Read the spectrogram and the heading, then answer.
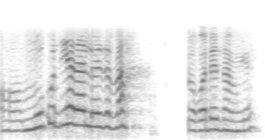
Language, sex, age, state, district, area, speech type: Assamese, female, 18-30, Assam, Charaideo, rural, conversation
